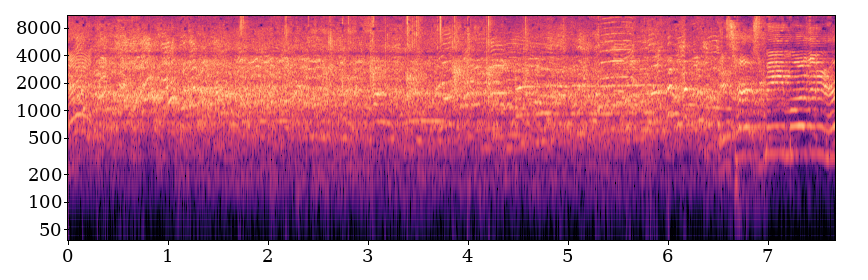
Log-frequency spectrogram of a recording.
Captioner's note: audience laughing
